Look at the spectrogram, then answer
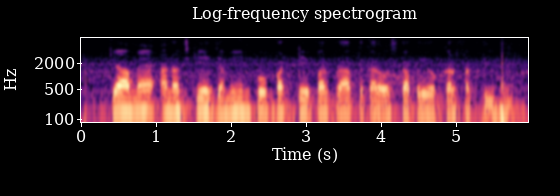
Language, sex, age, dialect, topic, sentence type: Hindi, male, 60-100, Awadhi Bundeli, banking, statement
